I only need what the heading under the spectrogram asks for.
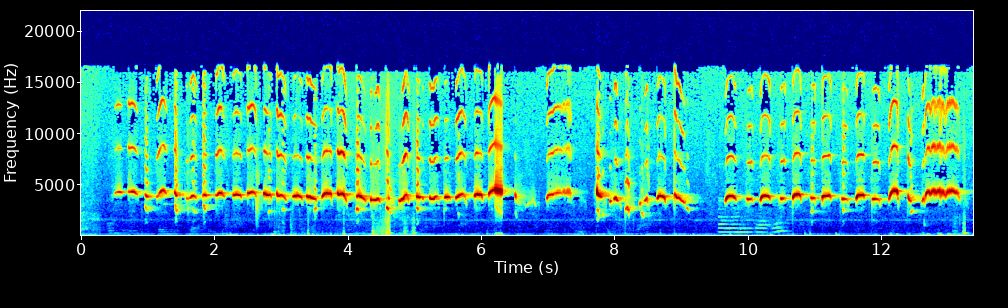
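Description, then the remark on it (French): A bird call whistle imitating a nightingale's song: long runs of rapid, shrill, high-pitched chirps in quick bursts separated by brief pauses, fairly loud and with no talking. “Et là, c'était le rossignol.”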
